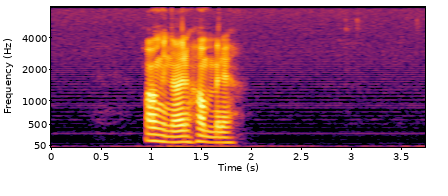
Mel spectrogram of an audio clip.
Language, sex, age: Norwegian, male, 31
